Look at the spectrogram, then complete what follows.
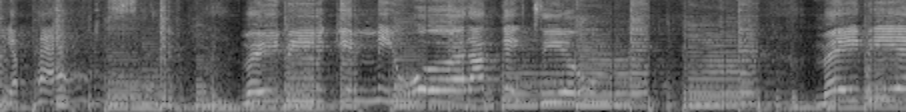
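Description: A young woman singing a soul-pop song live, with wavering held notes, over a strummed acoustic guitar, with a tambourine jingling along.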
